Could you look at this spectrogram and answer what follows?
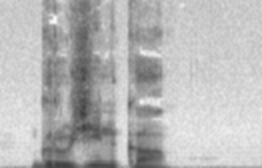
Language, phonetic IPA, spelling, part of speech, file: Polish, [ɡruˈʑĩŋka], Gruzinka, noun, Pl-Gruzinka.ogg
